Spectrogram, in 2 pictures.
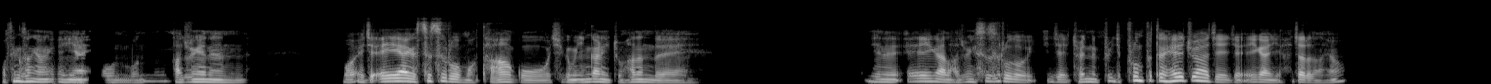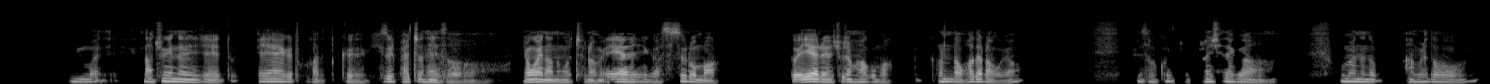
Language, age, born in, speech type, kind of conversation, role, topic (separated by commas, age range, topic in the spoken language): Korean, 30-34, South Korea, conversation, unstructured, none, 과학 덕분에 즐거움이나 행복을 느낀 순간이 있나요?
